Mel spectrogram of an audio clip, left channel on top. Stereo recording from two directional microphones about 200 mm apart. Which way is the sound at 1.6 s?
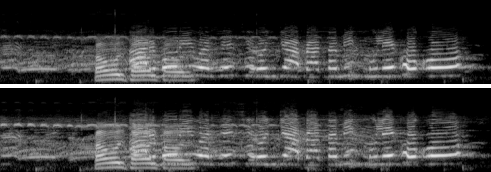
10° right (ahead or behind).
